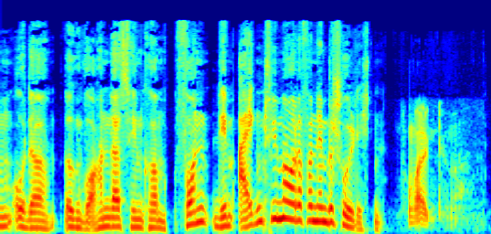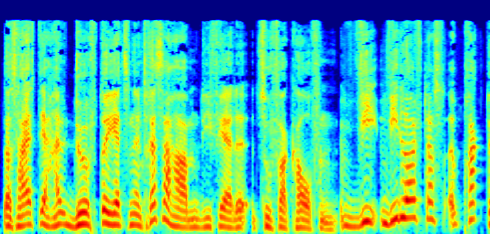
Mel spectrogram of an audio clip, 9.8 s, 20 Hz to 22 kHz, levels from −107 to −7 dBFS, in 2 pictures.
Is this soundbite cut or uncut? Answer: cut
